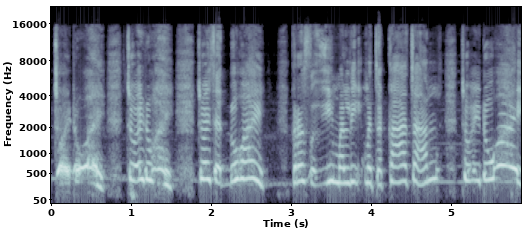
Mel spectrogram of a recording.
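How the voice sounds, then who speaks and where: A woman voicing a coarse, hot-tempered middle-aged male village headman who talks in a gruff, panicky way. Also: high voice, animated, moderate pace, voice pushed up. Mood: panicked shouting.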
